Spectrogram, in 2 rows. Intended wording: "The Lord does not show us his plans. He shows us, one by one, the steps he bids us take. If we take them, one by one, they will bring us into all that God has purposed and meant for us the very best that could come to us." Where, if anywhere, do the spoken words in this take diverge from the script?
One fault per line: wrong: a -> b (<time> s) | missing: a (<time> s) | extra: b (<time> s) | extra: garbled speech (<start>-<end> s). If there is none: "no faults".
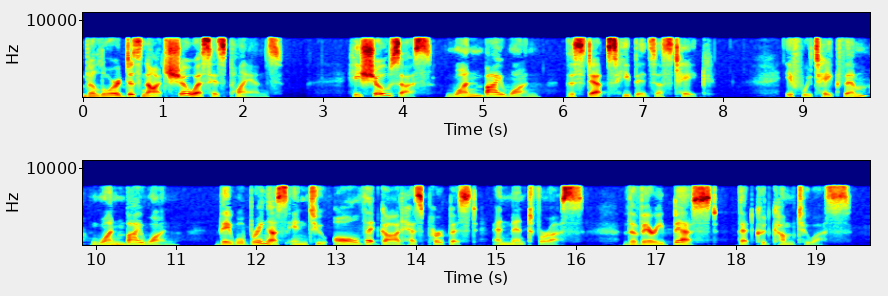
no faults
